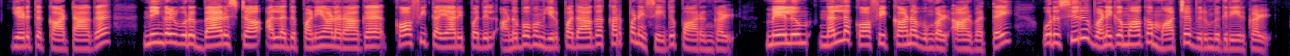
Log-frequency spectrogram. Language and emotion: Tamil, neutral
